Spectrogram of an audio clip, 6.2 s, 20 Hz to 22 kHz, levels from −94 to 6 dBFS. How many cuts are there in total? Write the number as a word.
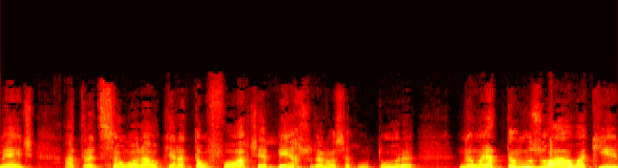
zero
